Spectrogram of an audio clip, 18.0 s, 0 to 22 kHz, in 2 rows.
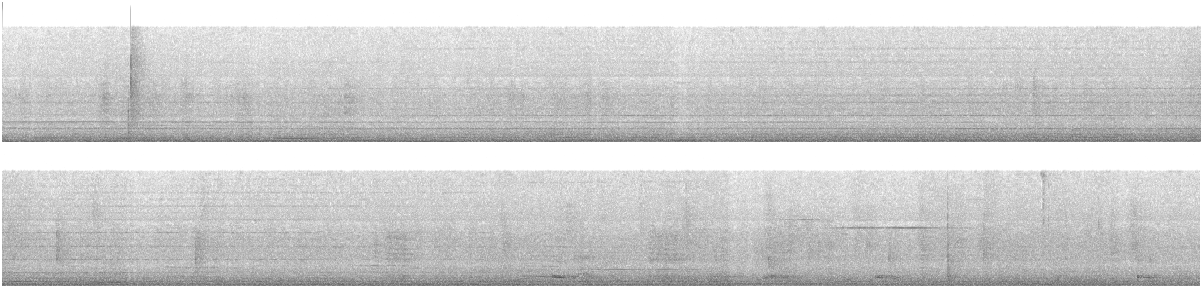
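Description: Steady running rumble of a Shizuoka Railway A3000-series electric train, heard from inside its rear cab as it brakes into a station and comes to a stop. A faint whine falls in pitch at the start, and a few light clicks come near the end.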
